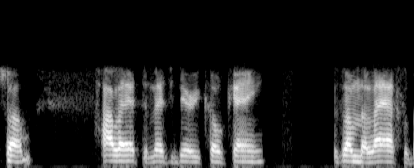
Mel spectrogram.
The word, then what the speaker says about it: Kokane: It's spelled KOKANE _brand. That's cocaine _brand. And if you want to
